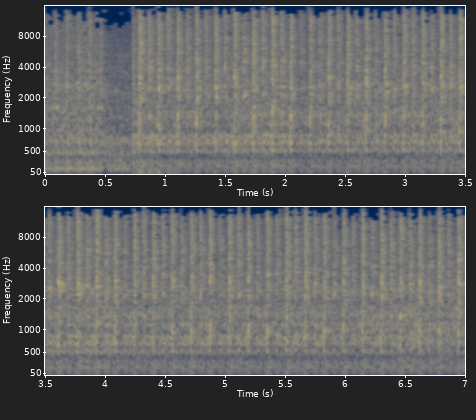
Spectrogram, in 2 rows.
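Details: John Deere 4040 diesel tractor just revived after sitting for years: lumpy, uneven idle of about three pulses a second with one cylinder not firing, and fuel was pouring out.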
